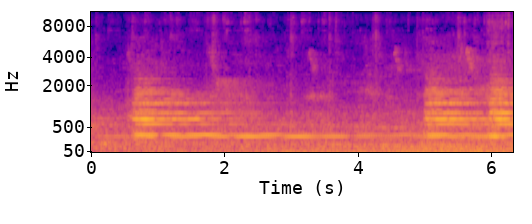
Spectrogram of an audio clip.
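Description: A single church bell tolling: struck about a second in, ringing on and slowly fading, then struck again near the end.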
